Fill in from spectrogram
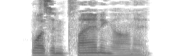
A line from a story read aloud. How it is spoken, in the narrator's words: Mia says dryly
